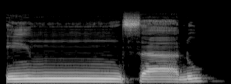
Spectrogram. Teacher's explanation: یا ایہا الانسان، ٹھیک ہے، یا کو لمبا کریں کیونکہ اس پر مد ہے، ایو کو اکٹھے پڑھیں کیونکہ یا پر شد ہے، اور ہا جو ہے اسی نے کھڑی سے نکالنی ہے. انسانو، نون جو ہے مجزوم ہے اور اس پر نون غنہ کرنا ہے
